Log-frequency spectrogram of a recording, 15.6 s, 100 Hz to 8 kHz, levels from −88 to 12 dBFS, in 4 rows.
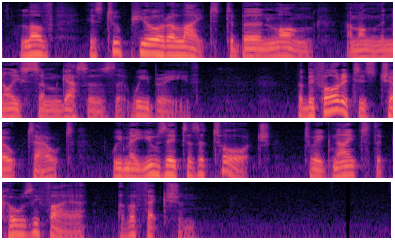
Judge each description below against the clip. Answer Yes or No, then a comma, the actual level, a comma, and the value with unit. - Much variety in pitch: Yes, wide, 5.9 semitones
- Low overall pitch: Yes, low, 110 Hz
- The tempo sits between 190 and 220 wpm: No, average, 140 wpm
